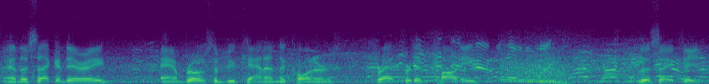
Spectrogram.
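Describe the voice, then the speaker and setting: Male play-by-play announcer over loud stadium noise. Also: mid-range voice, steady tone, normal speed, dull audio. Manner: clipped, terse phrases. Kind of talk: live play-by-play commentary. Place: live at an indoor stadium event. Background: loud stadium din.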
